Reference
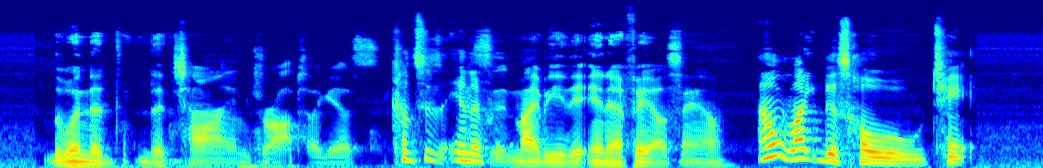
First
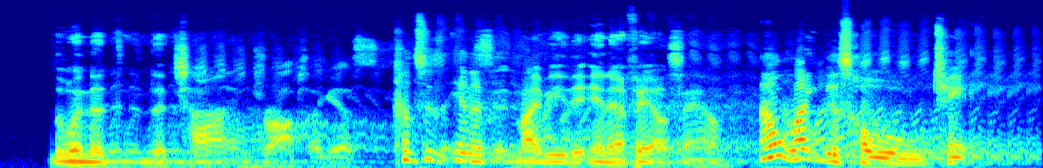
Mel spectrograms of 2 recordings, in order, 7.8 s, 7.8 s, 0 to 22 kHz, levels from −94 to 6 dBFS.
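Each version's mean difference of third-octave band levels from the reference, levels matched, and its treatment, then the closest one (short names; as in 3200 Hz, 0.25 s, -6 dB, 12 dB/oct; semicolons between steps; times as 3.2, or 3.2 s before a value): 4.0 dB: in parallel at -6 dB: soft clip -20.5 dBFS, distortion -11 dB; on the sum: gate -44 dBFS, range -28 dB; doubler 19 ms -2 dB; warbling echo 0.145 s, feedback 77%, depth 157 cents, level -19.5 dB; gain -1.5 dB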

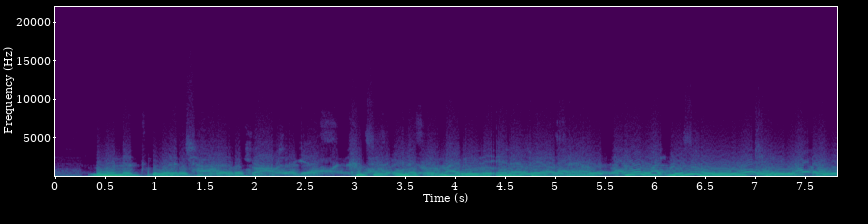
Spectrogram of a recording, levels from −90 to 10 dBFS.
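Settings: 9.5 dB: delay with a stepping band-pass 0.559 s, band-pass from 310 Hz, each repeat 0.7 oct, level -6 dB; compressor 2.5:1, threshold -31 dBFS, peak gain reduction 10.5 dB; LPF 1900 Hz 12 dB/oct; slew limiter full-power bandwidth 4.5 Hz; gain +2 dB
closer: first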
